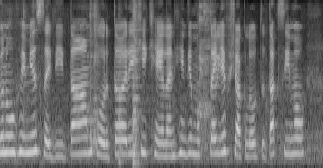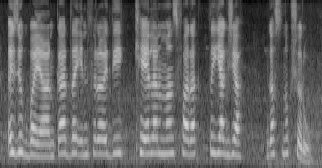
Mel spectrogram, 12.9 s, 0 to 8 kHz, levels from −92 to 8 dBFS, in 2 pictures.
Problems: constant background noise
